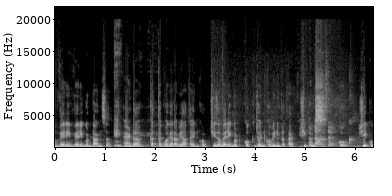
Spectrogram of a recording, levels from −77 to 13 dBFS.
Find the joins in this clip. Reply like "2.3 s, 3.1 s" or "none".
1.1 s, 3.0 s, 4.9 s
